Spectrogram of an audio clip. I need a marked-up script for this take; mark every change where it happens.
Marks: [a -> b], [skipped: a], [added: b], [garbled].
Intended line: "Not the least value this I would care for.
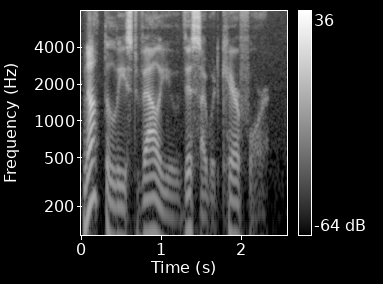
"Not the least value this I would care for.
